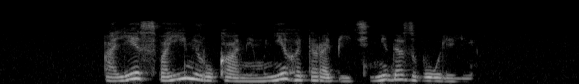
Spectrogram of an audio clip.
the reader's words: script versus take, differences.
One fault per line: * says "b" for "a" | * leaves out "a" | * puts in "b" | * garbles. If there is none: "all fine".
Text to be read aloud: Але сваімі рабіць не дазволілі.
* puts in "рукамі мне гэта"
